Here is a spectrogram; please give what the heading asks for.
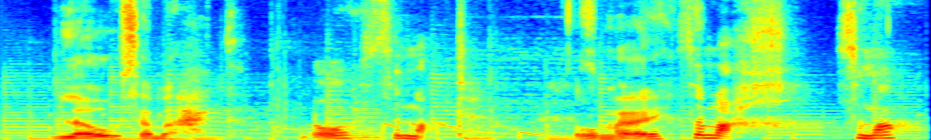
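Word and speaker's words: لو سمحت: And please we say law samaht. Lo samat. Law samaht.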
